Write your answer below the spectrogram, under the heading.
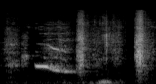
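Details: German Shepherd chained for the first time, giving a high, thin whimper that slides downward, followed by short noisy bursts.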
